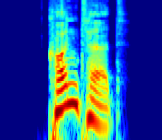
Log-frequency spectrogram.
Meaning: second-person plural preterite of können
- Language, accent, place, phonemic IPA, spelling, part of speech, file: German, Germany, Berlin, /ˈkɔntət/, konntet, verb, De-konntet.ogg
